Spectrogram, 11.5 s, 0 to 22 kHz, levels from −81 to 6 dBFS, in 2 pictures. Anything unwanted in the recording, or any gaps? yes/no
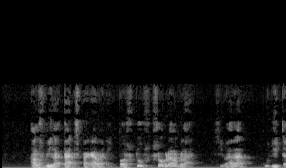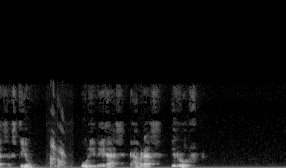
yes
